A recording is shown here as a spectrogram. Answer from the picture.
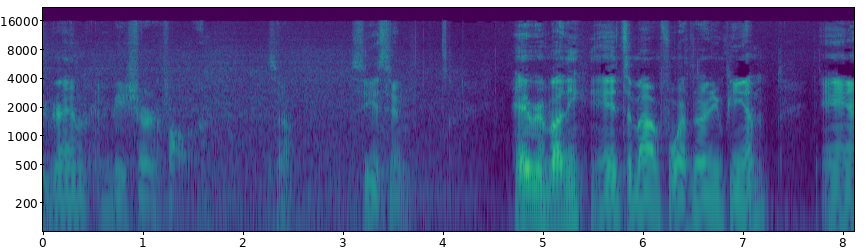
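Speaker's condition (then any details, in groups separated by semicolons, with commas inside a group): Spastic diplegia cerebral palsy; uses wheelchair, physical therapy finished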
